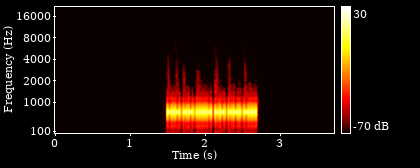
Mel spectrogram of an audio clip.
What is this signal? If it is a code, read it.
Morse code, heard as a keyed tone, about 66 wpm, 700 Hz. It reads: KM4MGB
